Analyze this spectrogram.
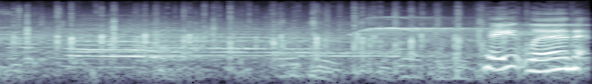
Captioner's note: audience claps and cheers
